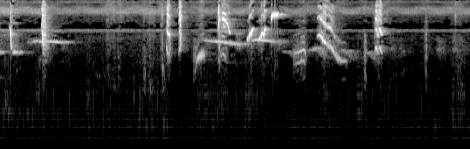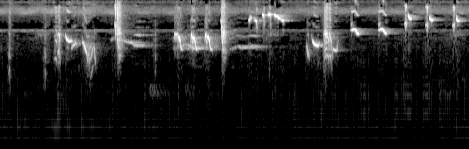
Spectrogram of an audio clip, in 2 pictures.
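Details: Greater green leafbird singing as a lure for hesitant leafbirds: sharp ticks, swooping slurred whistles and chattering phrases, ending with a rapid series of very high, thin repeated notes, over a steady faint high tone.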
